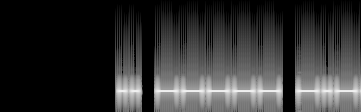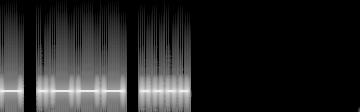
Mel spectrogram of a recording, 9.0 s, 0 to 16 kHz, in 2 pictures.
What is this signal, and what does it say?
Morse code, heard as a keyed tone, about 15 wpm, 700 Hz. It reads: I0YJH
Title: DXCC-100 Call Signs - 5 Characters - 15wpm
